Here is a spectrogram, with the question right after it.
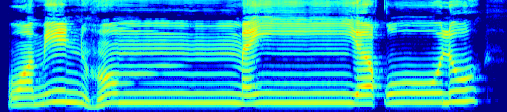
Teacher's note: وَمِنْهُمْ مَنْ يَقُولُ، دیکھیں وَمِنْهُمْ، یہاں میم ساکن ہے اور میم ساکن کے بعد میم آ رہا ہے، تو یہاں پر ادغام شفوی ہو رہا ہے، تو ہم اسے غنّے کے ساتھ پڑھیں گے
